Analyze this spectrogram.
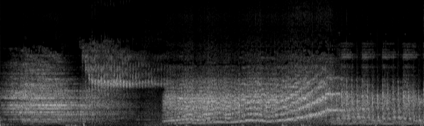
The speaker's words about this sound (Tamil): அதையும் நான் உங்களுக்கு இது பண்ணுறேன் கேட்டு பாருங்கள் இந்த பாட்டை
